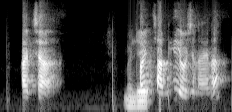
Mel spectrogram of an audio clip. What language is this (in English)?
Marathi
